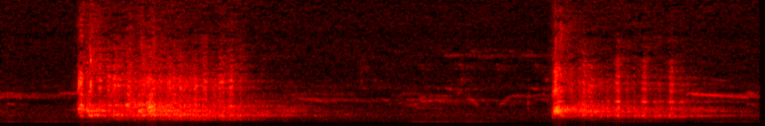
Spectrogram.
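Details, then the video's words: A wild turkey gives two loud, rapid, rattling gobbles about three seconds apart, each dropping off in a quick tumble of notes over a faint steady hum; the gobble serves courtship, attracting a mate and males' defence of an area. "Let's listen to an audio file of a wild turkey gobbling."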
